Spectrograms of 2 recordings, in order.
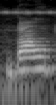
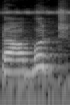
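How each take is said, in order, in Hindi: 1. b की ध्वनि silent है। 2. b की ध्वनि उच्चारित होती है। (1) "डाउट है ये वर्ड, तो बी साइलेंट है" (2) "हम डाउट नहीं पढ़ते इसको"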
